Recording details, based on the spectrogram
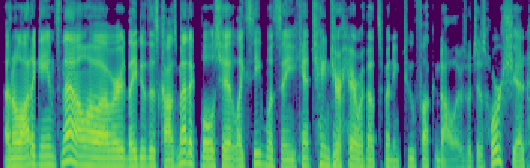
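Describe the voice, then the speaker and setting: Male podcast co-host, mid-pitched, smooth clear voice, dry close sound, blunt and sweary casual chat. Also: fast, a bit bright, dry recording.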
